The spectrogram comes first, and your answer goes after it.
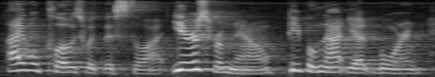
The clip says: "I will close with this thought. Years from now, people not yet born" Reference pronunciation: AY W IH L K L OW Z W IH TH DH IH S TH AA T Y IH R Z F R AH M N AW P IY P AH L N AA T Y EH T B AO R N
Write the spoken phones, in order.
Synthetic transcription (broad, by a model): AY W IH L K L OW Z W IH DH IH S TH AA T Y IH R Z F R AH M N AW P IY P L N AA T Y EH T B AO R N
